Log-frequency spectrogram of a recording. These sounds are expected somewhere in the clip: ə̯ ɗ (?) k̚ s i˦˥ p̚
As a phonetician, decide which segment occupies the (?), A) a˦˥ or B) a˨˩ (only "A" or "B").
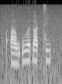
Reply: A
